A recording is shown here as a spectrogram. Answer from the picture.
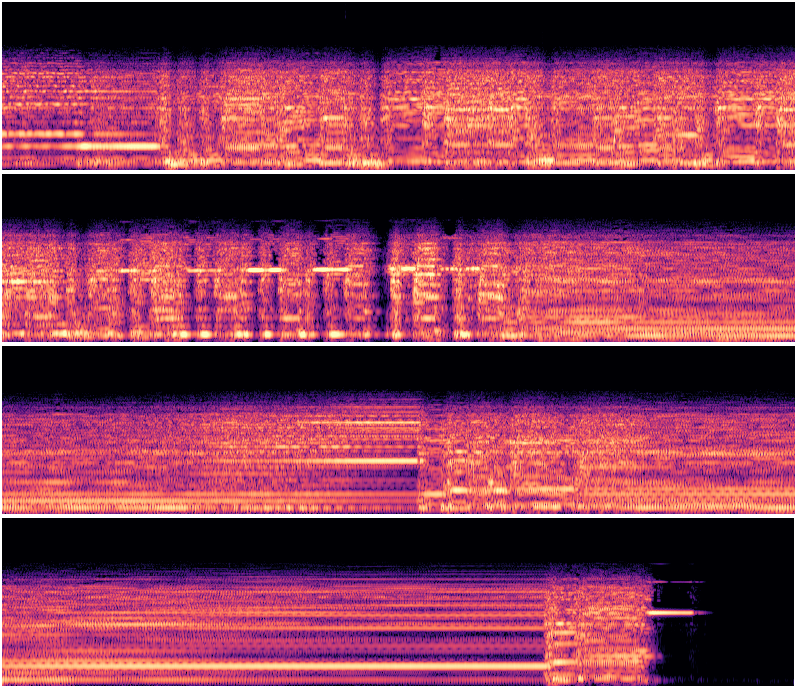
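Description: Distorted electric guitar played through an overdriven tweed-style amp, with no Tube Screamer pedal in the chain. Picked riffs and chord strikes in the first half give way to chords left ringing for several seconds at a time, with a quick flurry of strikes near the end.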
